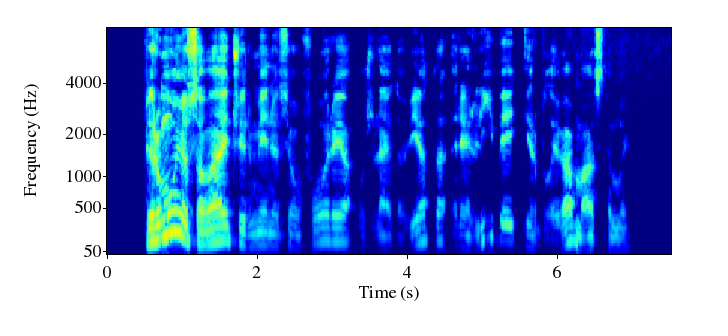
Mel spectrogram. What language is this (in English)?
Lithuanian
